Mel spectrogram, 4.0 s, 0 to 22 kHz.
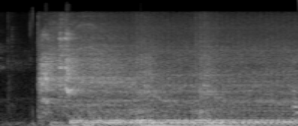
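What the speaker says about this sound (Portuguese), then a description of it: "Você segura aqui os dois freios e aperta o start de partida." A Honda SH 300i scooter engine starts on the push button, a sudden whirr of the starter catching into a steady, loud idle that holds close and even.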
